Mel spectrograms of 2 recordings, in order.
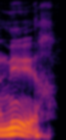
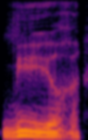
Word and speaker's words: mûre: get mixed up with le mur, which is the wall. The wall. It doesn't have an accent or an E, but it's pronounced the same. Très bien, très bien.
